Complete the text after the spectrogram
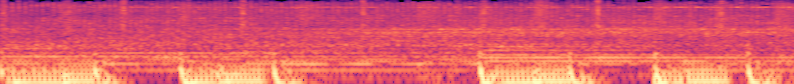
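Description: A pneumatic impact wrench rattles in loud, rapid bursts as it drives nuts onto bolts, several short hammering runs separated by brief pauses, with no voices.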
